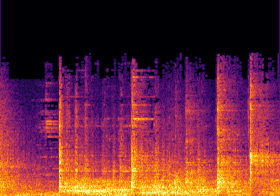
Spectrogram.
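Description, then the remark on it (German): Metal hammering as soldiers dismantle the poles of the arena, one pole after another, on a huge event grounds: several sharp, ringing clangs at irregular intervals over a steady clattering background of work noise, no voices. “Soldaten bauen Stangen für Stangen ab.”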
